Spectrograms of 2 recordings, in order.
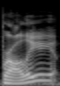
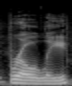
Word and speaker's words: Broly: And he said he's been pronouncing it Brawly, like the Australian slang for umbrella.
